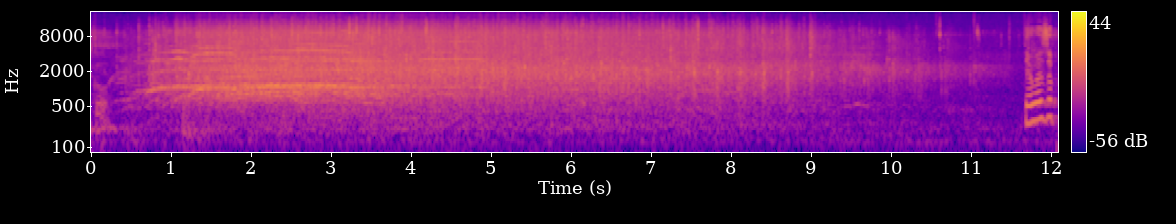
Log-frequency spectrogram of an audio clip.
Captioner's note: cheers and applause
